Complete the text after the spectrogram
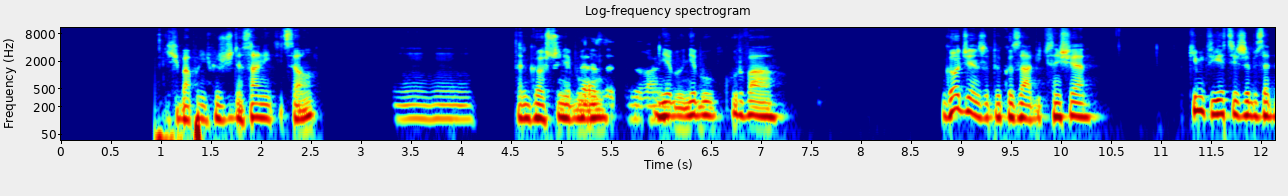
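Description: A man talks with animation through a microphone, heard as if over an online call.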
